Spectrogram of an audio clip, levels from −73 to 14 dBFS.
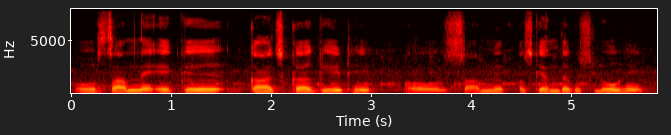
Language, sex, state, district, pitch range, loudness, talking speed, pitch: Hindi, male, Bihar, Sitamarhi, 110-125 Hz, -26 LUFS, 145 wpm, 120 Hz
